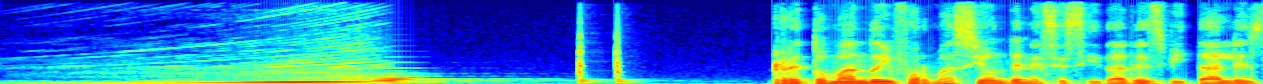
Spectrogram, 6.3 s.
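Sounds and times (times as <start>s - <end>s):
smart home system electronic startup tone: 0.0s - 3.2s
speech: 3.9s - 6.2s.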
